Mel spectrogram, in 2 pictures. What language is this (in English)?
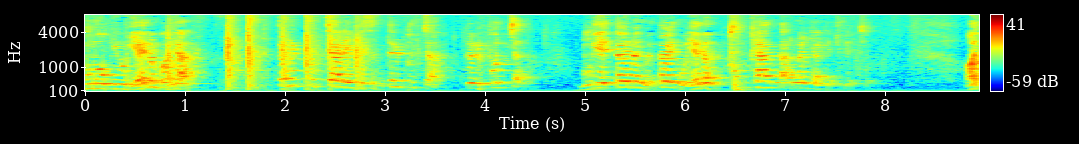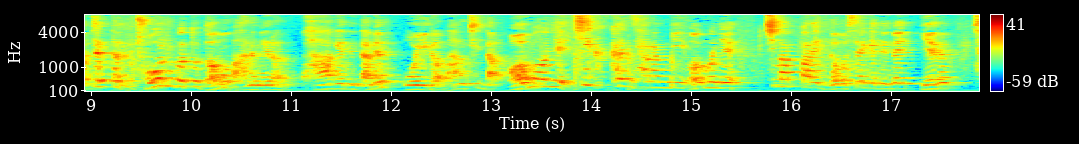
Korean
